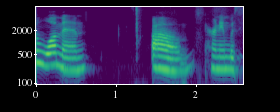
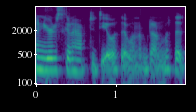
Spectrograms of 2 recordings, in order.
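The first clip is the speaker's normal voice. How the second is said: rushed, much softer aside; hurried aside; 2 semitones lower, 12 dB quieter, much faster than usual. Real, not acted. Storyteller brushing off own fumbled line, hurried aside. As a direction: toss it off quickly under the breath.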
